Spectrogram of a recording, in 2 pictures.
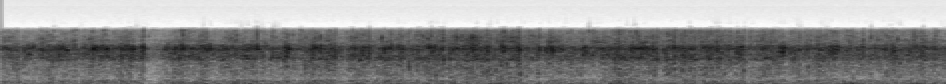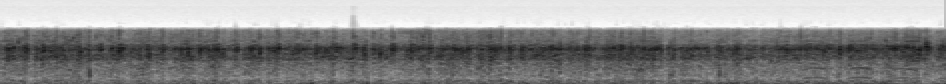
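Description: Steady, dense din of a huge flock of mallards feeding and splashing on shallow flooded water, many birds calling at once, with a low rumble underneath.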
